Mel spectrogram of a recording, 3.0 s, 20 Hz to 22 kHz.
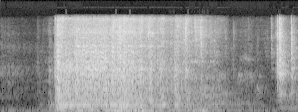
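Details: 1955 Farmall Cub gas tractor, battery trickle-charged overnight, choke on, fuel in filter: starter churns steadily about 1.5 s without firing. When it does start it runs rough on about two cylinders; owner plans a tune-up starting with the plugs.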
